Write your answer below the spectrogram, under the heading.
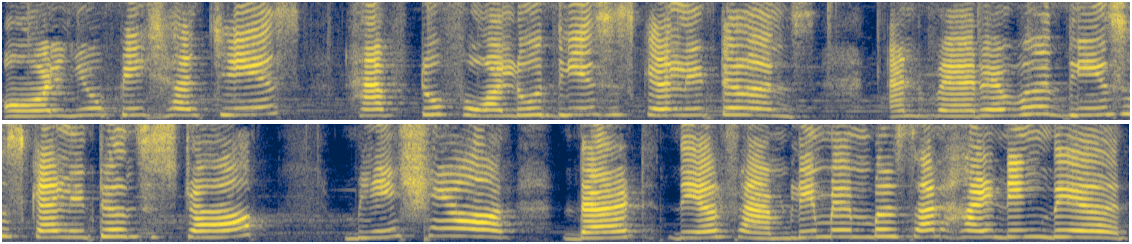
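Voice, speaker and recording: Over clear background music, a female-sounding put-on character voice pitched extremely high speaks at a fairly slow pace. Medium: read story.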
